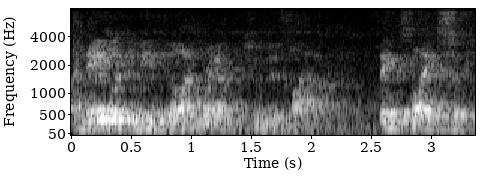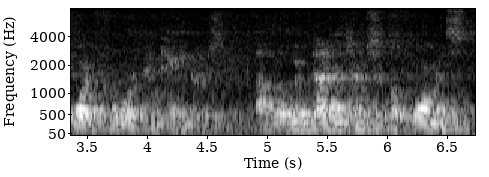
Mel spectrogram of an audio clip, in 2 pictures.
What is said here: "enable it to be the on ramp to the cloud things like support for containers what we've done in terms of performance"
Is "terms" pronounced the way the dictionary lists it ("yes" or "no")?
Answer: yes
